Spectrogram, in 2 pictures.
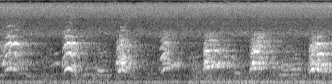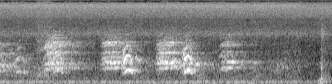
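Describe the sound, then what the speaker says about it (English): A neighbor's dog barks about ten times in a steady run of sharp, mid-distance barks over a constant low hum, with no talking. "My neighbor's dog is flipping out right now."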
